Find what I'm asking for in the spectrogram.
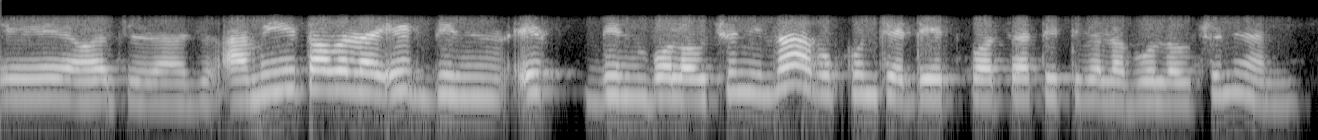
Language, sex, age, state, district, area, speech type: Nepali, female, 18-30, West Bengal, Darjeeling, rural, conversation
